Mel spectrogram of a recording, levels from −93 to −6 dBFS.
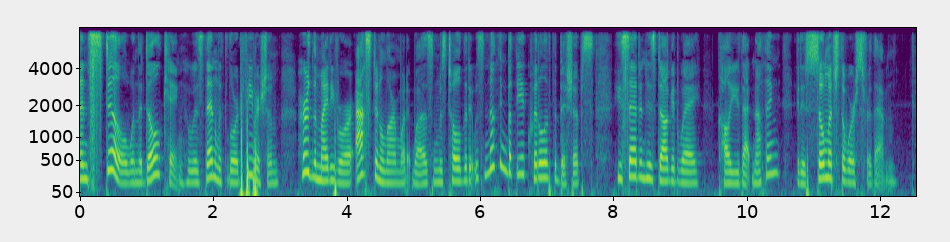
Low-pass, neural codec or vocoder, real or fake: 7.2 kHz; none; real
